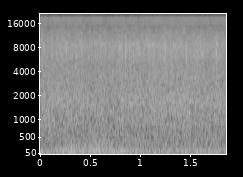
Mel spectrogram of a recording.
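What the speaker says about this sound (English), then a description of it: "And then, it started to rain." Steady, dense rainfall hisses evenly throughout, a continuous wash of drops with a low rumbling undertone, no voices present.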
